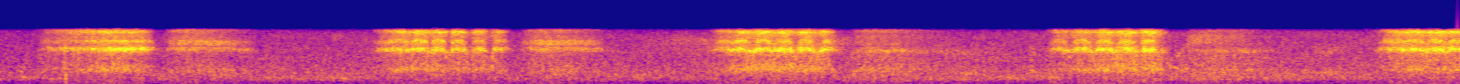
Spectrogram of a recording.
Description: Me recorded by my boyfriend after a night out I was very drunk and he flicks my lip as i breathe.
